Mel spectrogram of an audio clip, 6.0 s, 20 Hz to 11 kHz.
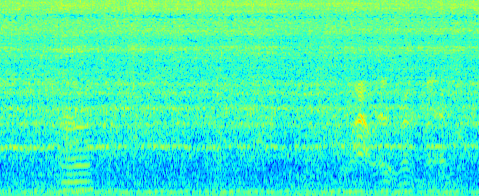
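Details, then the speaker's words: Chevrolet C10 square-body pickup after one short drive, with brake caliper possibly sticking and a fuel filter unchanged for nearly 10 years: low, uneven, lumpy idle with no steady rhythm; rough idle, owner suspects debris sucked up from the fuel tank bottom. "You can hear how it's running now, though. It is running terribly."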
